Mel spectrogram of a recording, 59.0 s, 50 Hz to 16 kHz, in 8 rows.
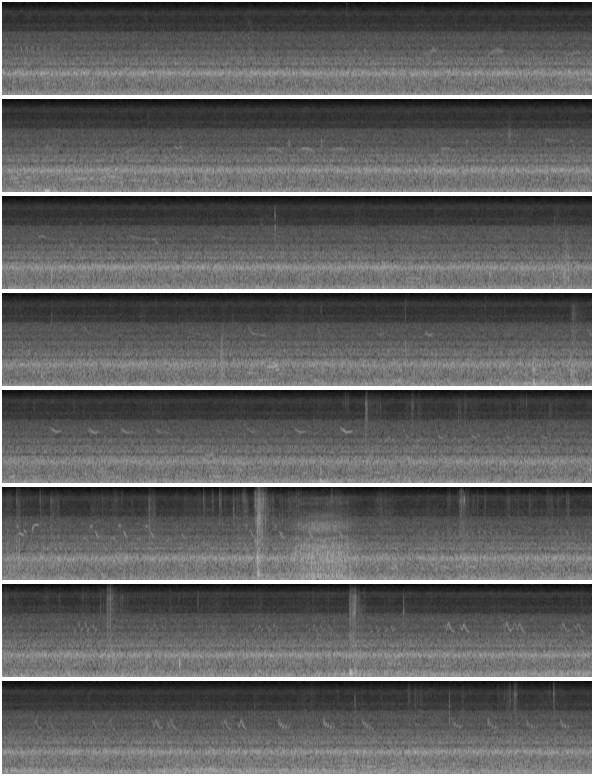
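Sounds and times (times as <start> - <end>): faint distant voices: 0.0 - 59.0
outdoor background noise: 0.0 - 59.0
small birds chirping: 24.6 - 58.9.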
